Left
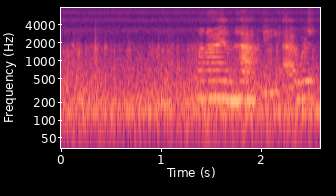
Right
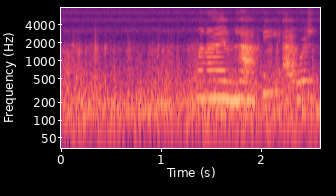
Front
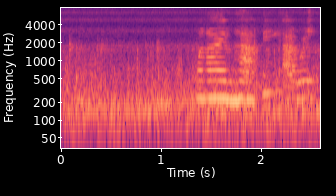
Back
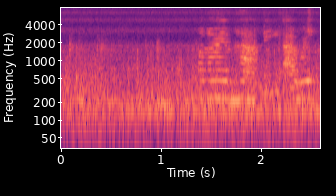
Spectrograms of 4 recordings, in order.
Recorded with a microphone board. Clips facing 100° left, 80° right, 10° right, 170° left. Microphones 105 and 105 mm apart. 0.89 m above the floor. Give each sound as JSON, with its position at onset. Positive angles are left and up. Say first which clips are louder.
{"t": 1.4, "sound": "a woman speaking", "louder": "right 2 dB, front 8 dB", "azimuth_deg": 0, "distance_m": 1.0}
